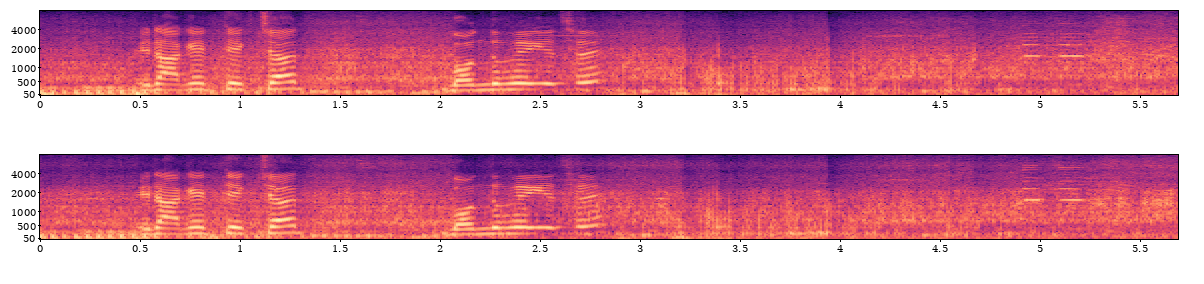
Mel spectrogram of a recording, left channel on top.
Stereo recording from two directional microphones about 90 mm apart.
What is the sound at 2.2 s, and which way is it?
Speech, 75° left (ahead or behind).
